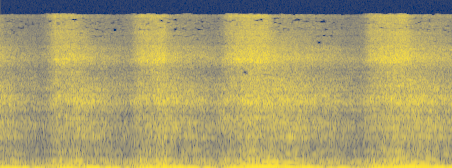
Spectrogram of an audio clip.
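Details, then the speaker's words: Stratus engine after new spark plugs and alternator bolt fix to cure a belt squeal: revs blip up and settle back smoothly, no squeal, knock or rattle; healthy engine. "con este lindo sonido de solamente el motor nos despedimos de este vídeo"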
